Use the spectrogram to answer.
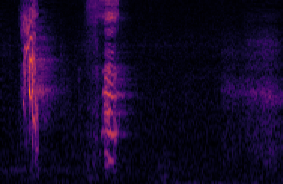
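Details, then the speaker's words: Two sudden, sharp, high-pitched yelp-like cries: involuntary vocal tics in a young woman with Tourette syndrome, diagnosed around age six, demonstrated during a talk. "và cứ mỗi mười giây, bạn buộc phải thốt ra một tiếng kêu lớn và chói tai."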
